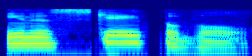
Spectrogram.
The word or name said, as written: inescapable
